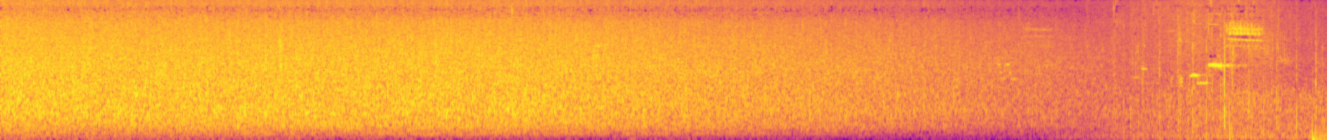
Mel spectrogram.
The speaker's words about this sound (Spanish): Vamos, anda, ponte la chaqueta que empieza a llover.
